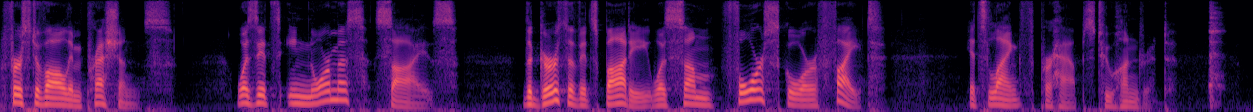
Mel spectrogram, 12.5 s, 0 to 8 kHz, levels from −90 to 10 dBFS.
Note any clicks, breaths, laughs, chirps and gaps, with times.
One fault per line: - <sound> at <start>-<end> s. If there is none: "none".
- cough at 12.1-12.3 s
